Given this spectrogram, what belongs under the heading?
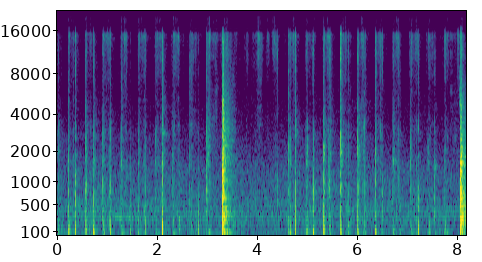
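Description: Tarot cards are shuffled in a crisp series of riffling snaps and slaps, close and clear, with irregular rhythm and a couple of louder bursts; no talking.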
